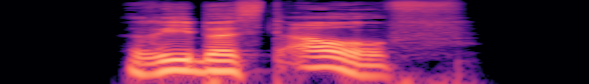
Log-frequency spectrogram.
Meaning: second-person singular subjunctive II of aufreiben
- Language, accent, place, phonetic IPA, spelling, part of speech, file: German, Germany, Berlin, [ˌʁiːbəst ˈaʊ̯f], riebest auf, verb, De-riebest auf.ogg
